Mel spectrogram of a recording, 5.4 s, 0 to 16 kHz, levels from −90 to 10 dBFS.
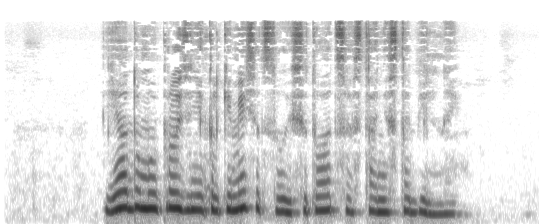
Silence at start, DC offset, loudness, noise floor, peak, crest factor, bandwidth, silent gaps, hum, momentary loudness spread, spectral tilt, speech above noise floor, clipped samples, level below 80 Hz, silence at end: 1.05 s; under 0.1%; -19 LUFS; -68 dBFS; -6 dBFS; 14 dB; 11.5 kHz; none; none; 11 LU; -5 dB/octave; 50 dB; under 0.1%; -62 dBFS; 0.85 s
